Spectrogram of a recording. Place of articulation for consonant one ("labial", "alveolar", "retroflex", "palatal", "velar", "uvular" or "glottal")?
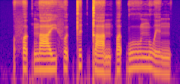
labial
